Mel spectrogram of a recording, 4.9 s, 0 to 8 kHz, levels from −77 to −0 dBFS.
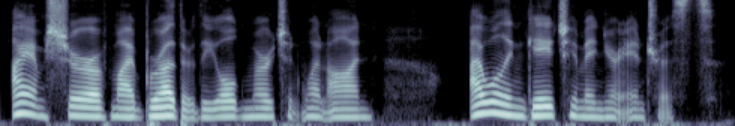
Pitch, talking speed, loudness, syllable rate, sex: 155 Hz, 220 wpm, -17 LUFS, 6.0 syllables/s, female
